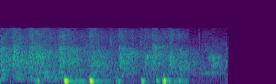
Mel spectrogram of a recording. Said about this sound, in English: Let's give Piers a round of applause. Thanks very much.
